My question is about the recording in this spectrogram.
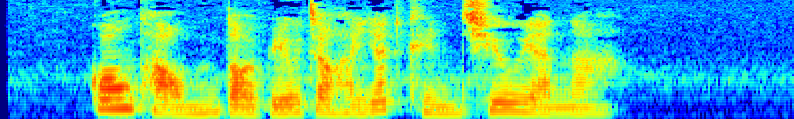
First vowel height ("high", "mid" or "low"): mid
